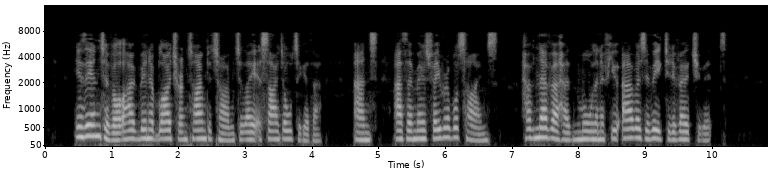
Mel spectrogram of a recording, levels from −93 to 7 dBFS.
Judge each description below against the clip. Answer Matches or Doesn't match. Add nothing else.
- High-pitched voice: Matches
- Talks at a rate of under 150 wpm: Doesn't match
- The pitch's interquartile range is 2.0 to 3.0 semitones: Matches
